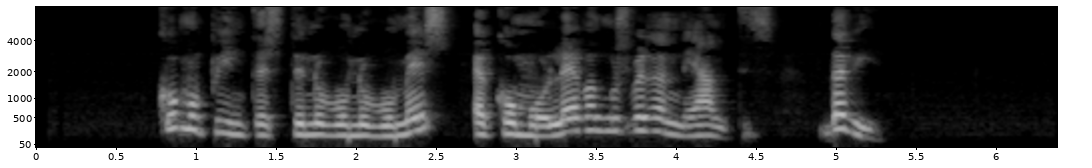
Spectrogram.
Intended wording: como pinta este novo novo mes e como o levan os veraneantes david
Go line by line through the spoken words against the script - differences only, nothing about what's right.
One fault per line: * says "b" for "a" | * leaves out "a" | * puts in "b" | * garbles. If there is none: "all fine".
all fine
